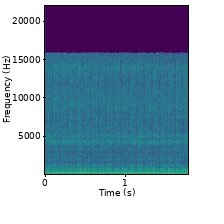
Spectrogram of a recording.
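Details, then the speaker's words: Ford Focus ST with P0301 cylinder 1 misfire, check engine light, oil-filled spark plug, owner believes piston ring lands failed: idle hunts and stumbles with uneven lumpy beat under steady drone. "you're gonna get a big check engine light see and the idle process on the car is not the best as you guys can hear"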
